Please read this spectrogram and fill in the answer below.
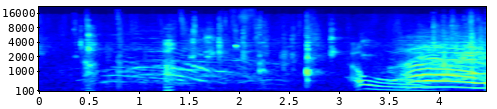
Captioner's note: gasps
